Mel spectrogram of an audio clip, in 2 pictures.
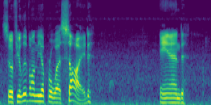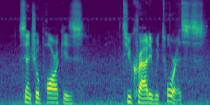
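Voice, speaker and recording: Guy walking around outside doing a tour vlog, kinda hoarse, loud city noise around him. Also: fairly high pitch, slow pace, pauses often. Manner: relaxed, chatty tour guide. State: hoarse, recovering from illness. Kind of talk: casual walking tour narration. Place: outdoors on city streets and in a park. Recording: outdoor street noise behind voice.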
